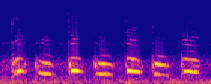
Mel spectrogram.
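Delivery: high sing-song cuckoo hoots; cuckoo call. Retold or imitated. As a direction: mimic a cuckoo clock, very high. Imitates cuckoo for crazy girl.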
